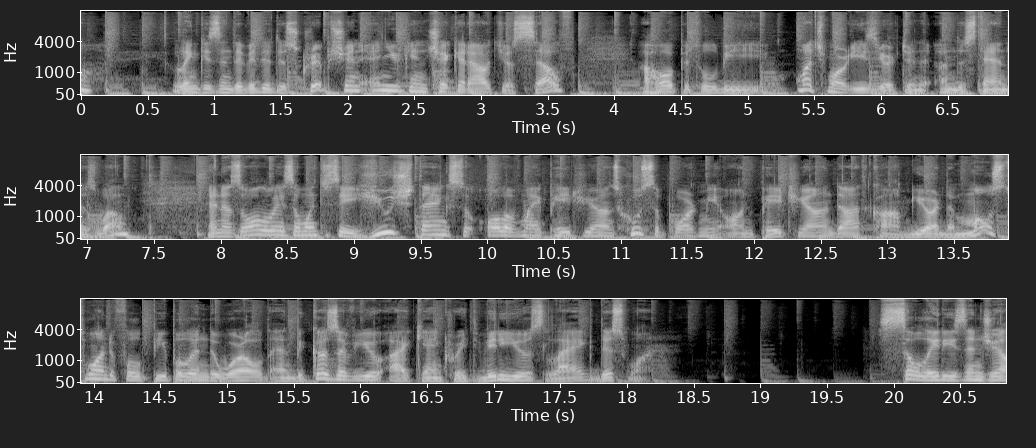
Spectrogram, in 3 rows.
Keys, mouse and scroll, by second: 0.2 BackSpace.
